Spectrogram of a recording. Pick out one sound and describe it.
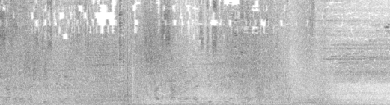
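A deep explosion rumbles as a large structure collapses.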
